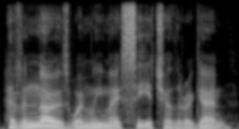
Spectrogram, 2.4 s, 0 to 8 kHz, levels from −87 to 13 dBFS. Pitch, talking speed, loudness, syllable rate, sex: 115 Hz, 225 wpm, -15 LUFS, 5.5 syllables/s, male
